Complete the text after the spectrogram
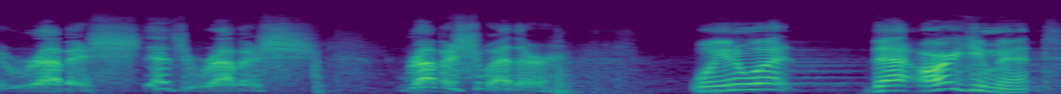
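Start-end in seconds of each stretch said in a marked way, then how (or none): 0.0-2.8 imitating a little boy's South London accent, much higher; squeaky child's South London "rubbish". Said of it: "tough South London accent".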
